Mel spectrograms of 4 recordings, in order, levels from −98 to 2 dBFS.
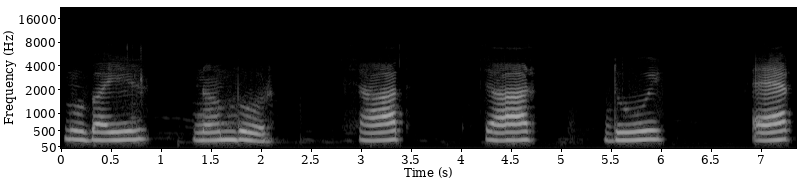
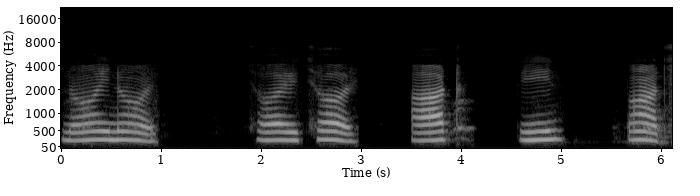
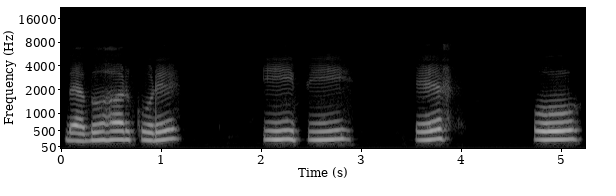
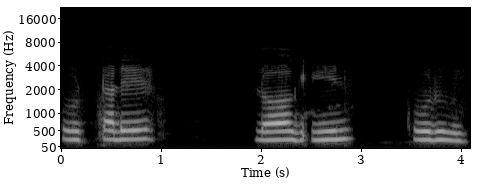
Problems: none marked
